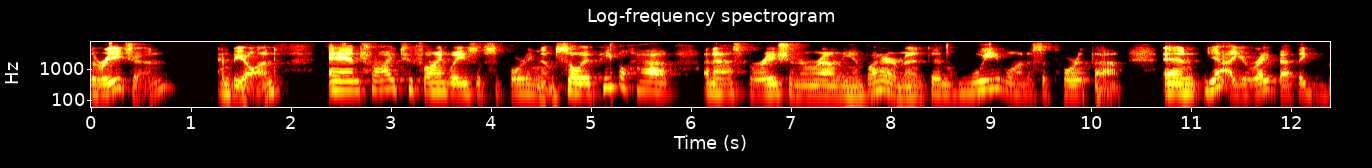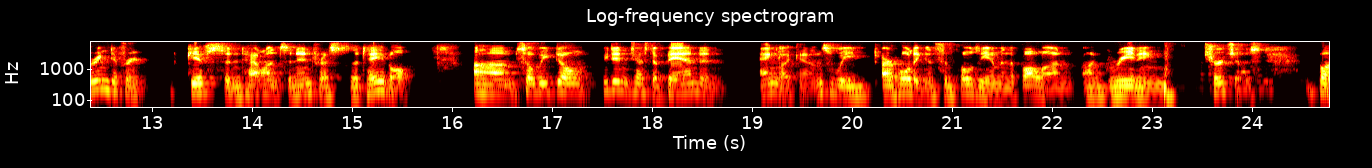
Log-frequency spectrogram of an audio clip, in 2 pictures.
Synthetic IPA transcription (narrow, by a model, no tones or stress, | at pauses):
ðɨɹid͡ʒɨ̰̃n | ɨ̃nbiɑ̰̃nd | ɨ̃ntʰɹ̥aɪɾɨfãɪ̃nd̚weɪzʌv̥səpʰɔɹɾɪ̃ŋðə̰̃msoʊɨfpʰipl̩ˠəvɨ̃ñæspə˞eɪʃɨ̃nə˞ãʊ̃nðiɨ̃ɱvaɪɹɨ̃nmɨ̃nðɨ̃nwiwɑ̃ntɨsəpʰɔɹt̪̚ðæ̰t̚ʔɨ̃njæjɨɹaɪt̪̚ðæt̪̚ðeɪbɹɪ̃ŋdɪfɹɨ̰̃n | ɡ̥ɪftsɨ̃ntʰælˠə̃ntsɨ̃nɪ̃nt͡ʃɹ̥ɨststʰɨðɨtʰeɪb̰l̩ˠ | soʊwidõʊ̃nt̚widɪdⁿn̩d̥ʒ̥ʌstɨbæ̃ndɨ̃n | æ̃ŋɡlɨkɨ̰̃nzwiə˞ɦoʊlˠdɪ̃ŋɨsɨ̃mpʰoʊziɨ̃mɨ̃nðəfɔlˠə̃nə̃nɡɹiɾɪ̃ŋ | t͡ʃʰɜ˞t͡ʃɪ̰z̥b̥ʌ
